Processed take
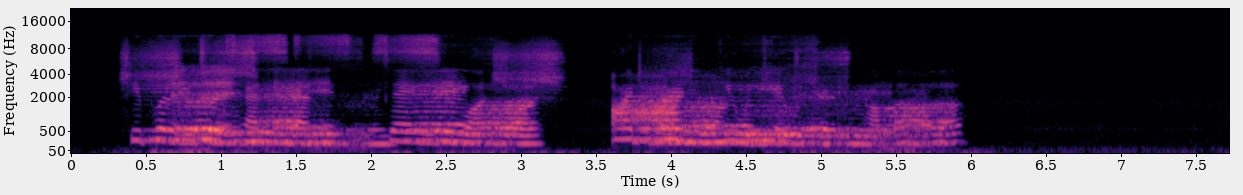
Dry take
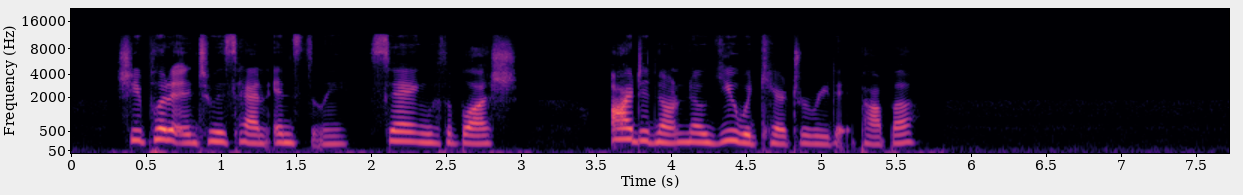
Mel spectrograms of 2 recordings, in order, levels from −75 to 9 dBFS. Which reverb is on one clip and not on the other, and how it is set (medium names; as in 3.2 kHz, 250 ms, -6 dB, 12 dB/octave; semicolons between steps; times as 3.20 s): gated-style reverb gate 360 ms rising, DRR -7.5 dB; trim -8 dB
